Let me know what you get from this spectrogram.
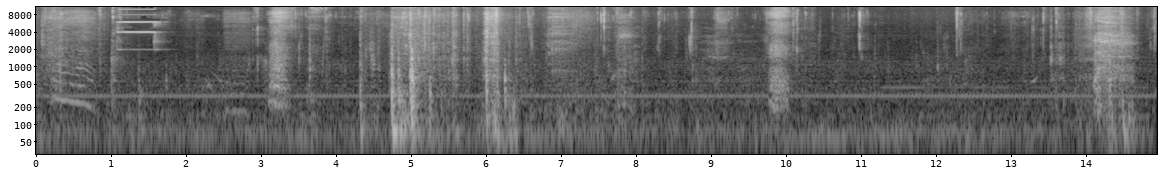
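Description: Someone eating: chewing, with scattered clicks and knocks of a metal fork and a cardboard takeout box. A faint steady hum runs underneath.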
